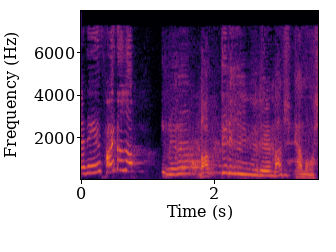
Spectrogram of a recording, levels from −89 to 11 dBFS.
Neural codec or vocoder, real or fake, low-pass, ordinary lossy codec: codec, 16 kHz, 1.1 kbps, Voila-Tokenizer; fake; none; none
